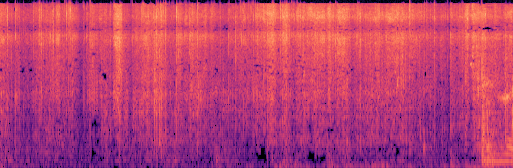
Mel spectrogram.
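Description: Clear plastic wrapping and a foil meal pouch crinkling as hands handle them and pull them apart, with many small irregular crackles.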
